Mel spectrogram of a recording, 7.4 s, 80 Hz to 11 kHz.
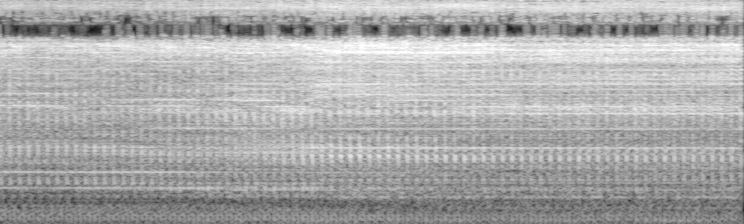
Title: What is the knocking noise? The timing belt tensioner is tight and has not failed. 07 Accord 257K mi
